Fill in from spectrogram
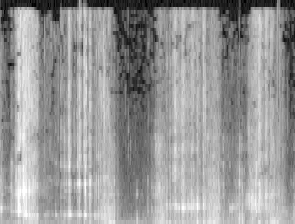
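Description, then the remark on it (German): Crisp crunching of a crunchy snack, not tried before, in several bursts, bright brittle cracks separated by short pauses, loud with no talking. “Wir können ja mal hier, habe ich noch gar nicht probiert. Knuspern.”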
